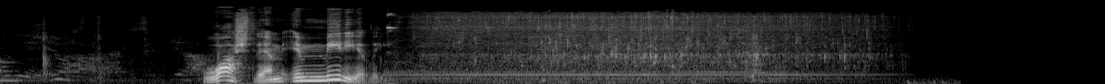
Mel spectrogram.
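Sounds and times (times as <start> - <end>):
faint steady hum: 0.0 - 9.6
tap water running into sink: 4.1 - 9.2.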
